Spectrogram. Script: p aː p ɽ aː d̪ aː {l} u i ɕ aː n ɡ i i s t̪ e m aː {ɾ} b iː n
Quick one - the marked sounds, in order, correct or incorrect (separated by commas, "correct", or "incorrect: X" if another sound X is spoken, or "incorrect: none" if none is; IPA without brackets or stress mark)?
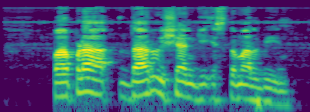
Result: incorrect: ɾ, incorrect: l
